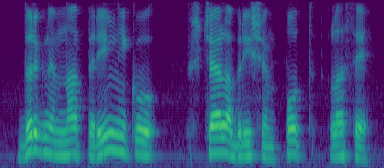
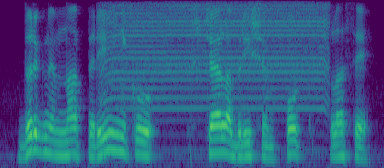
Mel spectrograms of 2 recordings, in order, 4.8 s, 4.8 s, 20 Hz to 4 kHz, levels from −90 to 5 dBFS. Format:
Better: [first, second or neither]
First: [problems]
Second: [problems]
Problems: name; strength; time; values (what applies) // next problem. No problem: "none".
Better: first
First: none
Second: background sound (Tools); 13 dB below the speech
